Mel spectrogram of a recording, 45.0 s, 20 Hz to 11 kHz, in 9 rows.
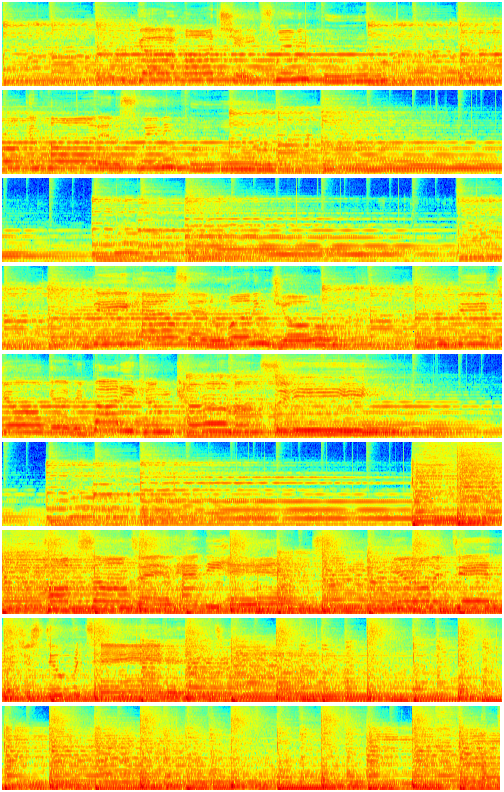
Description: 前作での路線を突き抜け、フレッシュで良質なポップスが鳴らされた傑作。魅力的なメロディが溢れ、アレンジも凝ってます。”
Rock, Pop, Indie　UK　12inchレコード　33rpm　Stereo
